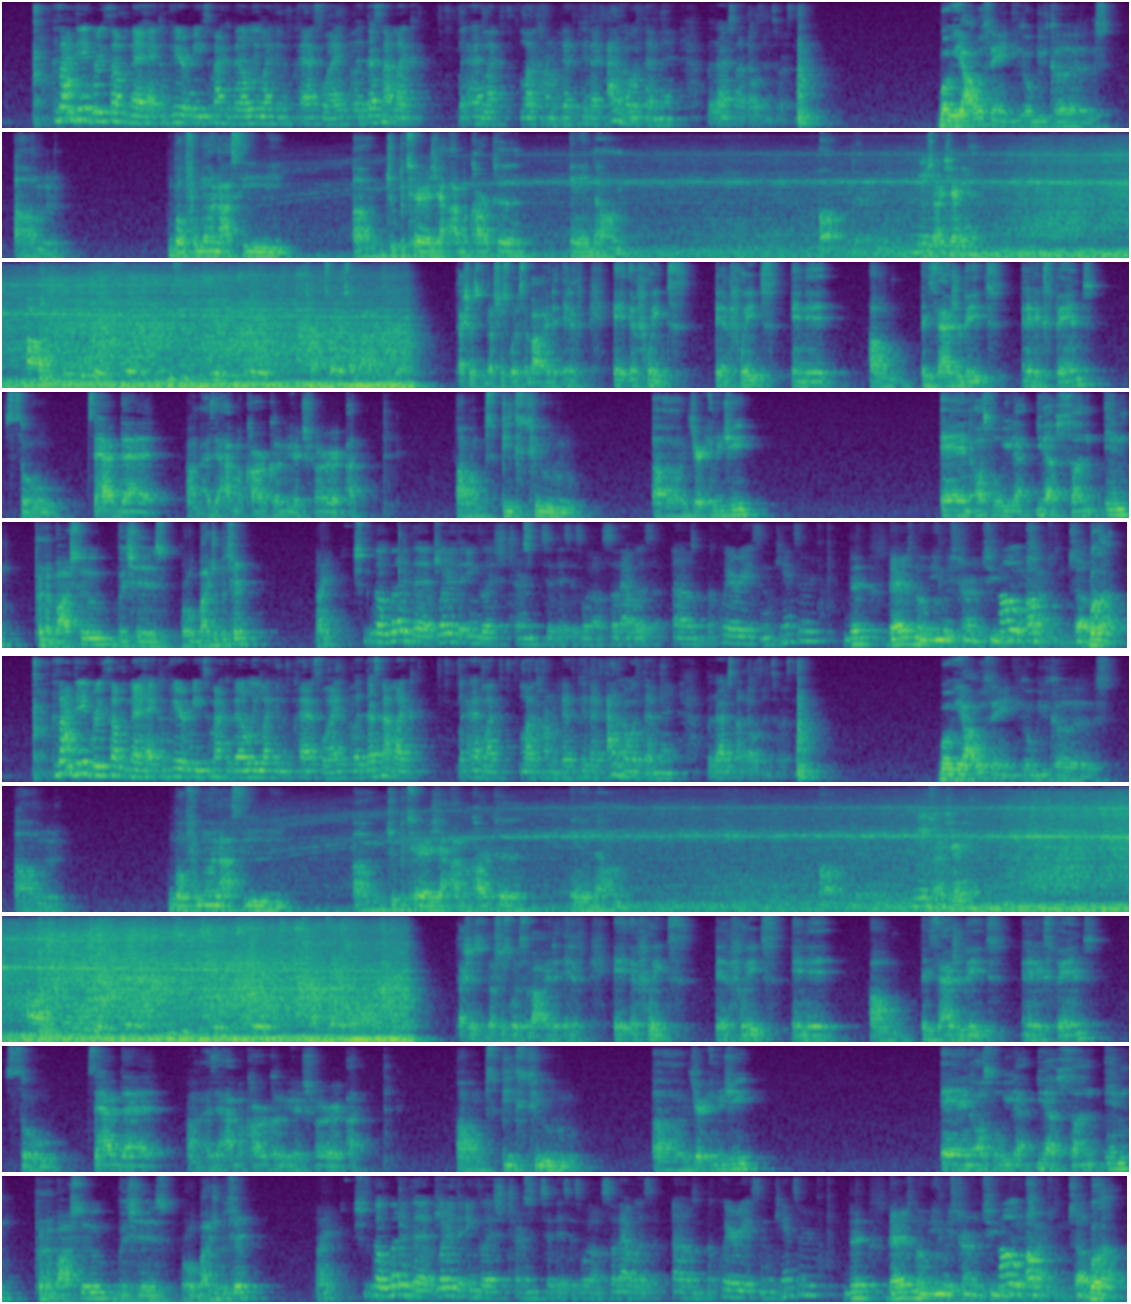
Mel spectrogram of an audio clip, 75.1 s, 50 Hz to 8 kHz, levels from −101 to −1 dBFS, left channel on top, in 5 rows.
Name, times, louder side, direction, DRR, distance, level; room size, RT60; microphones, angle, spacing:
voice 1, 0.4-5.4 6.1-6.6 6.9-10.3 27.1-27.9 65.0-69.4 69.7-71.0 73.4-74.2 74.7-74.9, right 1 dB, 85° right, -2 dB, 0.7 m, -31 dB
voice 2, 12.5-14.7 15.2-15.8 17.2-18.8 19.7-22.0 22.6-23.4 25.9-26.9 27.3-28.1 30.4-33.6 34.1-35.5 36.1-39.2 39.6-41.0 41.6-43.4 43.6-44.6 45.1-45.7 46.2-47.1 47.5-49.8 51.1-52.7 53.7-55.0 57.6-60.1 60.5-63.4 64.3-64.5 64.8-65.1 65.9-66.0 67.1-67.2 74.6-74.9, left 2 dB, 45° left, 3 dB, 0.3 m, -30 dB
sound 1, 19.7-35.5, right 3 dB, 60° right, 0.3 m, -27 dB
voice 3, 71.3-74.0 74.3-74.6, left 1 dB, 20° right, -4 dB, 0.7 m, -28 dB
2.5 x 2.0 x 2.5 m, 0.68 s
head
